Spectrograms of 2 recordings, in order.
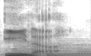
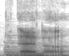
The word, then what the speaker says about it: Ena: In this video, I will be pronouncing this name as Ena. I'm aware of the fact that some people say Anna or sometimes even aa but in all my research it seems like any pronunciation is fine.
